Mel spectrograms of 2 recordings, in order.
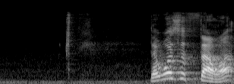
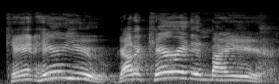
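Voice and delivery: loud oblivious reply; 5 semitones higher, 4 dB louder than usual. Retold or imitated. Carrot-eared man delivering punchline, high oblivious call. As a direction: call back as if hard of hearing.

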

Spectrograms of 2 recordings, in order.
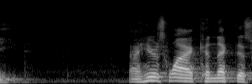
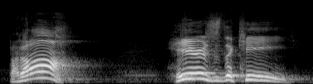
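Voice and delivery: louder, higher "ah", then a slow "here's the key"; building excitement; 5 semitones higher, 7 dB louder, much slower than usual. Acted. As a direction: savour the reveal. Preacher builds to key point.

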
